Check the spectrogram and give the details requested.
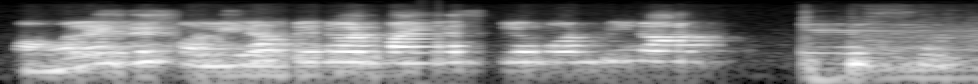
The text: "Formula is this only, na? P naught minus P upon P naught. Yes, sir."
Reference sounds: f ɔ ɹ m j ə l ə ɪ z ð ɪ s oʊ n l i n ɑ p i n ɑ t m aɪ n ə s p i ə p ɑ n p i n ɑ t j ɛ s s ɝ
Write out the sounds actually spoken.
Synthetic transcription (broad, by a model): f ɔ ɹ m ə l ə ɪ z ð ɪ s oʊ l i n ɑ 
